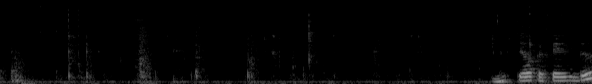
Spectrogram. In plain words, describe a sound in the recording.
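Two young women chew and smack their lips close by.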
